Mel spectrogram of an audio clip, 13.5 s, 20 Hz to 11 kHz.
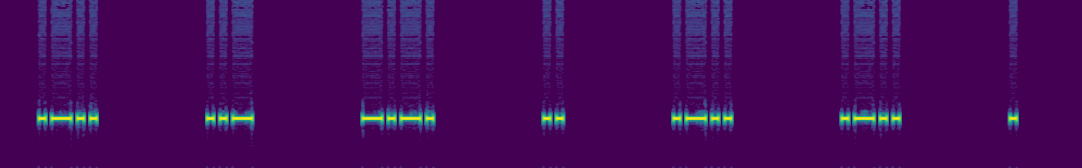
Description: Morse code, heard as a keyed tone, about 15 wpm, spaced as for 5 wpm, 1000 Hz. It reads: LUCILLE
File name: qotdfiles / 5wpm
